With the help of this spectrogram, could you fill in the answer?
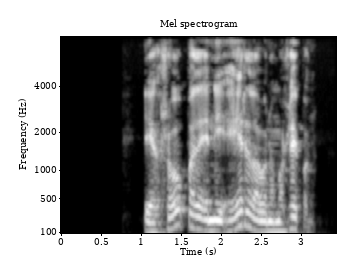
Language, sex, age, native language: Icelandic, male, 30-39, Icelandic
